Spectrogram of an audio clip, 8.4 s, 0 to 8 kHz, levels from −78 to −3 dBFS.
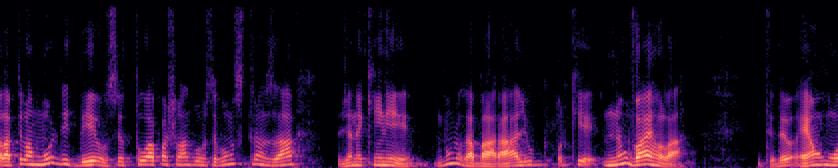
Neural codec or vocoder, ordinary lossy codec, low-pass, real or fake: codec, 16 kHz, 4.8 kbps, FACodec; none; none; fake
